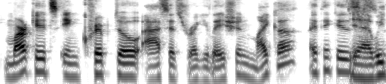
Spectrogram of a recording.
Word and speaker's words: MiCA: due to the markets in crypto assets regulation Micah I think is yeah we talked about M before on the show yeah and it's pronounced Micah right yeah y so these rules come into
